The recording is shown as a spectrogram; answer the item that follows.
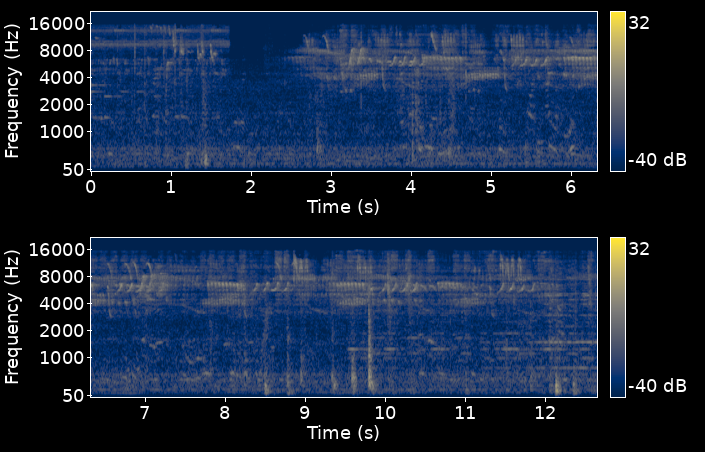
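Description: High-pitched chirping in rapid repeated trills, starting about two seconds in, over faint background music. A few soft crinkles and taps of paper being creased come through underneath.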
